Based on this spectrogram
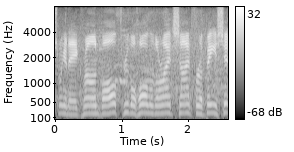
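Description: Noticeable background noise sits behind a man with a high pitch, recorded in a dry sound with no echo. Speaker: baseball play-by-play announcer. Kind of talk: live sports commentary, call-by-call highlights. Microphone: headset.

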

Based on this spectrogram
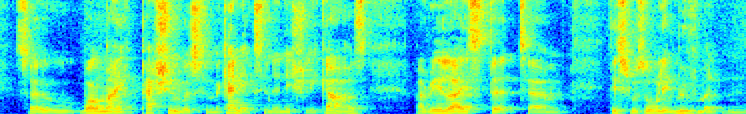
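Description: A medium-pitched man speaks at a moderate pace with ordinary pitch variation, his voice carrying audible room echo over a quiet background. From England. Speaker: watchmaker; interviewee. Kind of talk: interview. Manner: halting. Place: home room. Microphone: lapel.

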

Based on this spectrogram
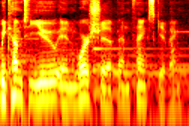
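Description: The man's pitch varies in an ordinary way. Faint music plays in the background. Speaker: minister. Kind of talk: worship introduction and prayer. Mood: calm, reverent. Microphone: lapel.

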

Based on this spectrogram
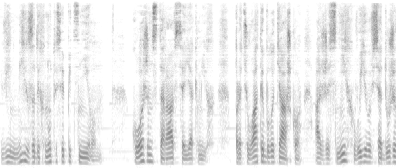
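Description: With ordinary pitch variation, a speaker reads the text aloud plainly.

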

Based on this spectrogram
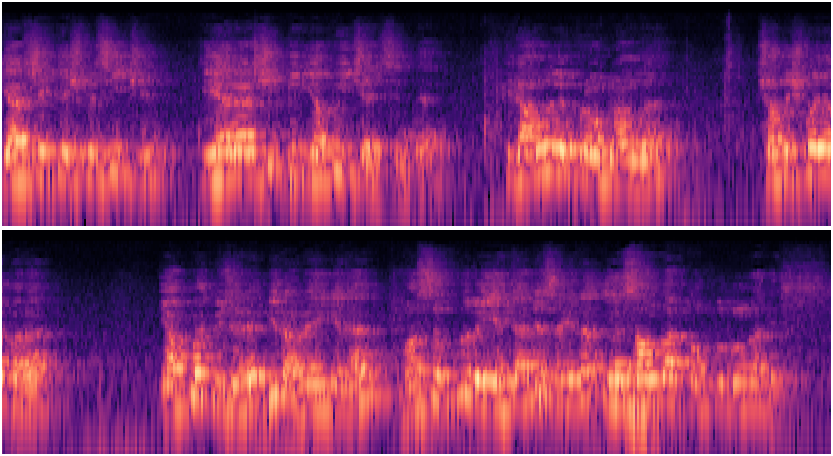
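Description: Speaking at a moderate pace, a man has a high pitch and ordinary pitch variation, with audible room echo around him. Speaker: party organizer. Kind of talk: speech. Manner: animated. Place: hall.

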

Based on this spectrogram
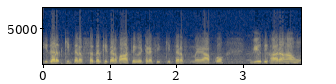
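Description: A man speaks at a fairly quick pace, the sound dry and close with no echo.

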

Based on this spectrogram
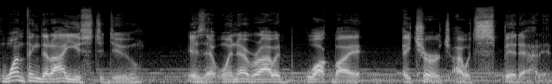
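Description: A fairly quick pace over clear background music. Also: man. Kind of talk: personal testimony storytelling. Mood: reflective, earnest. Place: empty room.

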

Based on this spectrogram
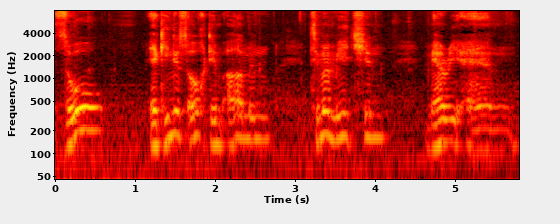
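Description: A cartoonish character voice talks at a very slow pace, with long pauses coming often. Background noise is clearly heard. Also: man, fairly high pitch for a man. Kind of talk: spooky story narration. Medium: puppet.

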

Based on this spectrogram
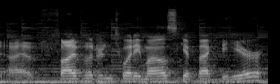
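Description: Clear music plays behind a man speaking at a medium pitch. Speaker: motorcycle travel vlogger. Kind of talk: casual vlog talk while riding. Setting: outdoors. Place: street. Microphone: phone near.

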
